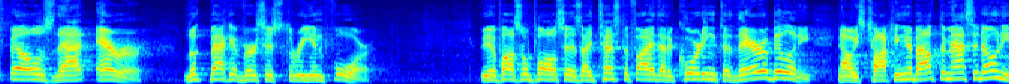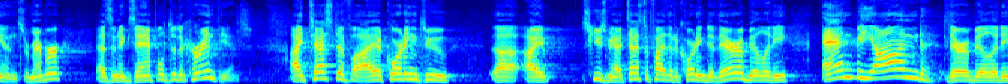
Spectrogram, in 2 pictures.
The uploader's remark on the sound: at Murrieta Valley Church in Murrieta, California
